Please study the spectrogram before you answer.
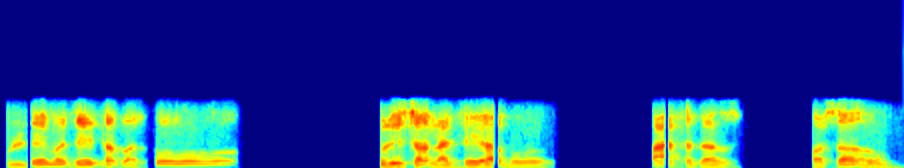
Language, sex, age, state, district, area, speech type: Nepali, male, 45-60, West Bengal, Kalimpong, rural, conversation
